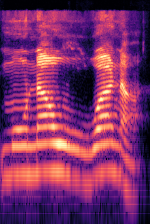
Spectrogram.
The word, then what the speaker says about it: المنونة: When you pronounce the wow shadda, you must circle your lips and protrude your lips. Okay, munaw. Okay, munawwana.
